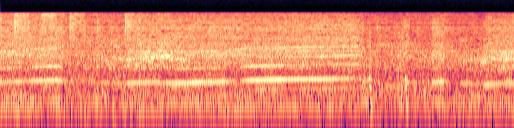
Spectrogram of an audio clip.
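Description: A racing car engine roars steadily at high revs, its pitch shifting as gears change.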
